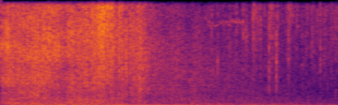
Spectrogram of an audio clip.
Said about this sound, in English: The explosion from the flashover blasted off the doors to the casino entirely, which flooded the room with fresh oxygen for the fire to feed on.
